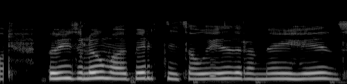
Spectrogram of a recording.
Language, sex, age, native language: Icelandic, male, 12, Icelandic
